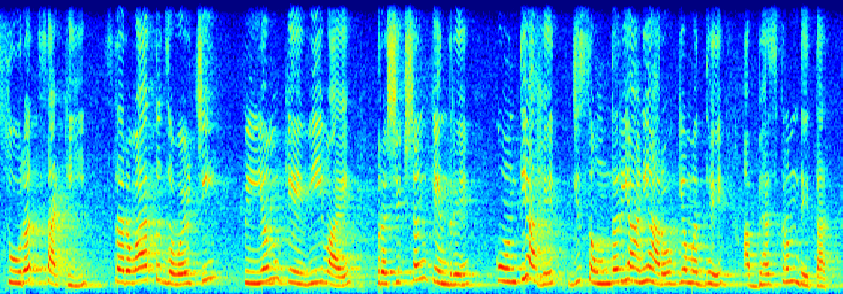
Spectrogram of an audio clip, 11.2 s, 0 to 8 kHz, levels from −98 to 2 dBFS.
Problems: constant background noise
